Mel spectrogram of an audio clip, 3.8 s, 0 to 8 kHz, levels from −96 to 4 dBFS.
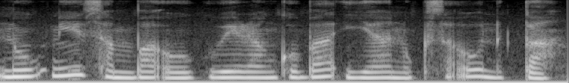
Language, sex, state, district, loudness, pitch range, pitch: Garo, female, Meghalaya, South Garo Hills, -16 LUFS, 205-240 Hz, 210 Hz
